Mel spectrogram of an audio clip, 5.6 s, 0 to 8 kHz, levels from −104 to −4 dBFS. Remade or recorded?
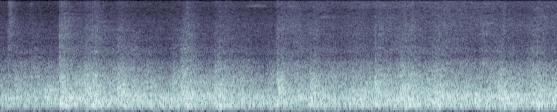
recorded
